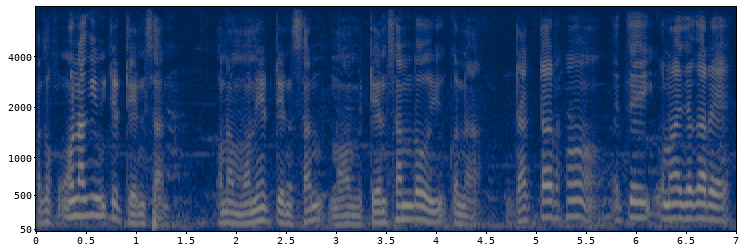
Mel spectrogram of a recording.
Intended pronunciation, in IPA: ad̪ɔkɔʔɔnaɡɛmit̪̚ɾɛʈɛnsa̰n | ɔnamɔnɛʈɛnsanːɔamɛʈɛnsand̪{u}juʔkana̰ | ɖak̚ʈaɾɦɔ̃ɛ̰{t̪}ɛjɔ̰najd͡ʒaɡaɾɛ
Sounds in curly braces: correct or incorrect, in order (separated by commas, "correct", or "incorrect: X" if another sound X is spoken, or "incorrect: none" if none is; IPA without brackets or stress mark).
incorrect: ɔ, correct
